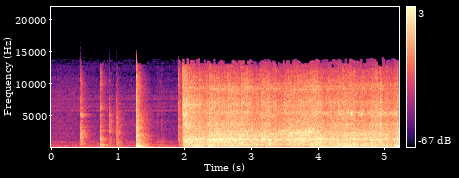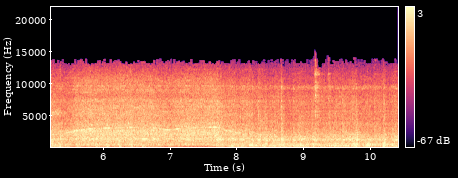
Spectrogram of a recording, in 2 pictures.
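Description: A few sharp clicks, then about two seconds in a countertop blender switches on and runs steadily, crushing ice and frozen banana into a protein shake.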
